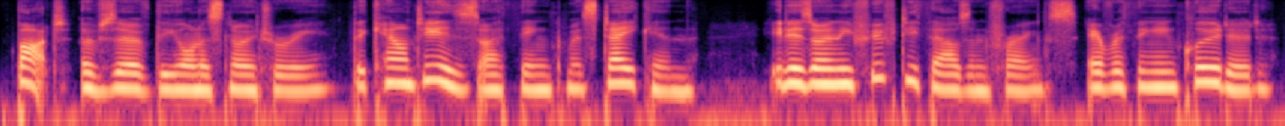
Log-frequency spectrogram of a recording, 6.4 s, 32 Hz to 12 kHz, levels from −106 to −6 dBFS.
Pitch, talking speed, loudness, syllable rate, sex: 205 Hz, 175 wpm, -19 LUFS, 5.9 syllables/s, female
